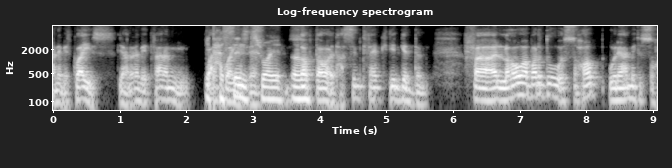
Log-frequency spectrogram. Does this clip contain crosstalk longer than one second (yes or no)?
yes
